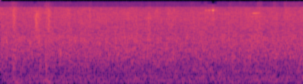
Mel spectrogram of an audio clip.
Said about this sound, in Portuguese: Ixi, tá chovendo agora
